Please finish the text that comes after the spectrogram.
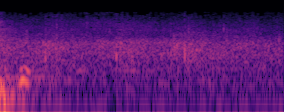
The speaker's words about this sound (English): You can give him a round of applause.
